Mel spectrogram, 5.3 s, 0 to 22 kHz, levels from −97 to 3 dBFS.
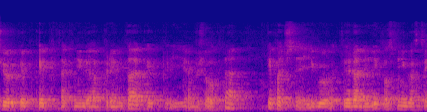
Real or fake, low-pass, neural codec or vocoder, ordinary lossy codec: real; 9.9 kHz; none; AAC, 32 kbps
